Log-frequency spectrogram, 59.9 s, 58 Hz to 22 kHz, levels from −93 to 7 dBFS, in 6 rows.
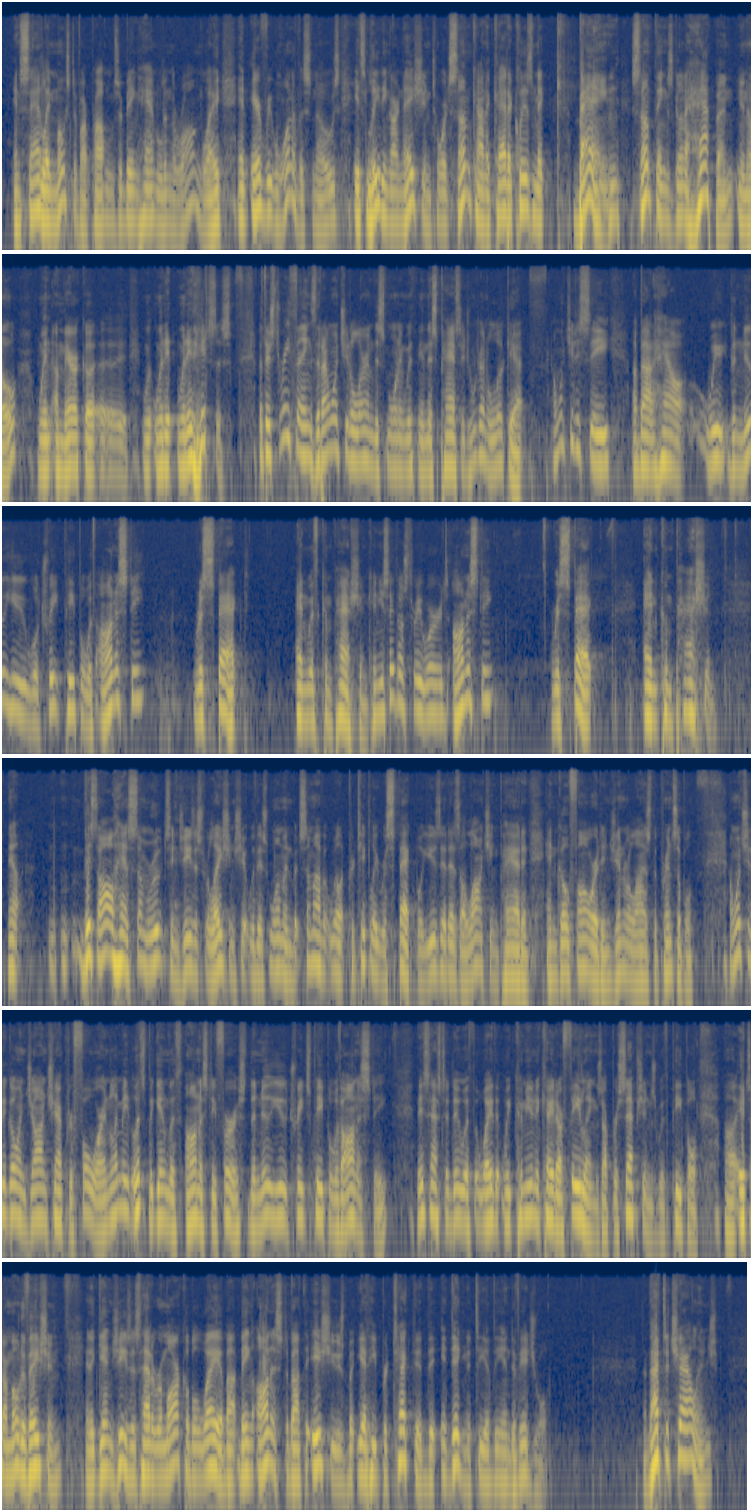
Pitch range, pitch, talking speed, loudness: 125-155 Hz, 140 Hz, 200 wpm, -18 LUFS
